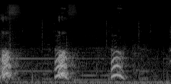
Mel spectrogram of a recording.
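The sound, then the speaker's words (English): Three sharp dog barks ring out at a steady, evenly spaced pace, clear, with a faint background hum between them and no voices, as a man's hunting dogs come bounding off a porch, eager for a chase. “he shouted to his dogs, and they came bounding off the porch, eager for a chase.”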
